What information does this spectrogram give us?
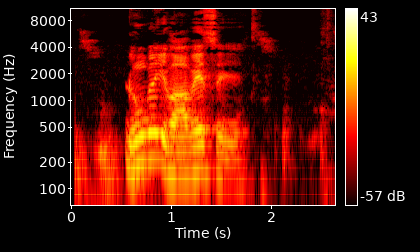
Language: Wadiyara Koli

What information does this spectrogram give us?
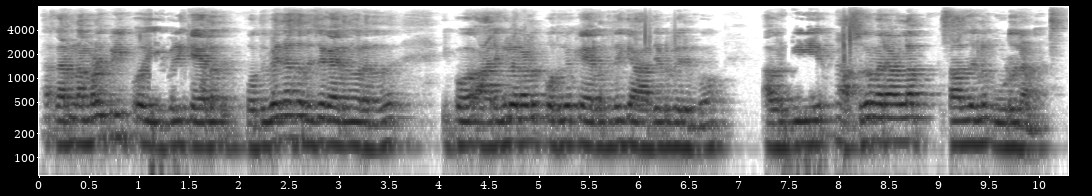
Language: Malayalam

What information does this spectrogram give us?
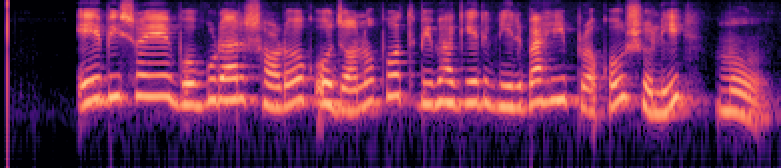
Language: Bangla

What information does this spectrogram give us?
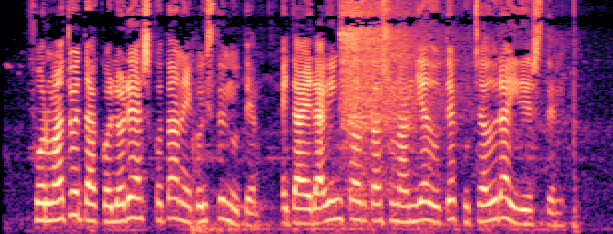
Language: Basque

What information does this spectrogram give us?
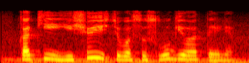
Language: Russian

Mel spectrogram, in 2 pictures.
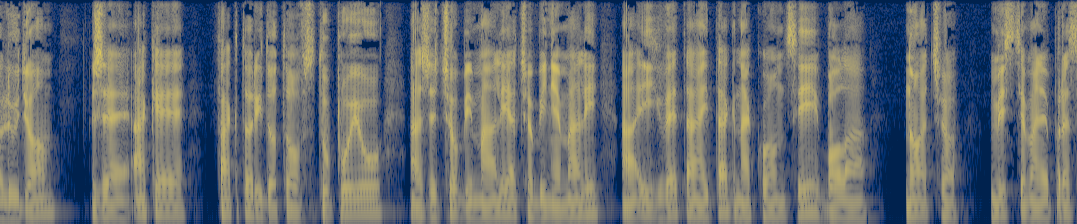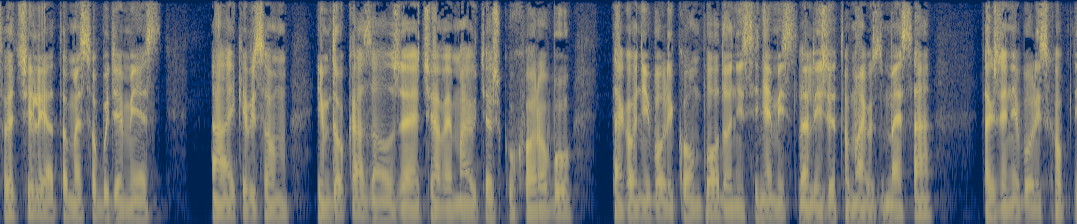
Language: Slovak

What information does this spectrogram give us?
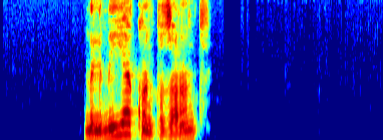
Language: Kabyle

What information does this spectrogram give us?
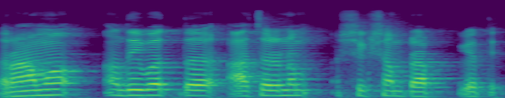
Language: Sanskrit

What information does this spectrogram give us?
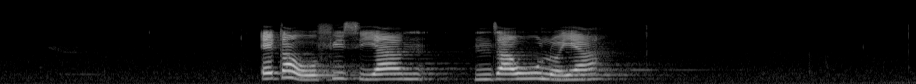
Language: Tsonga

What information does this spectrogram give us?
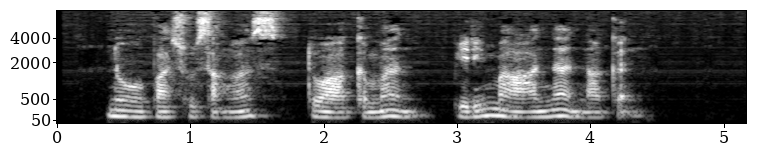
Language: Paiwan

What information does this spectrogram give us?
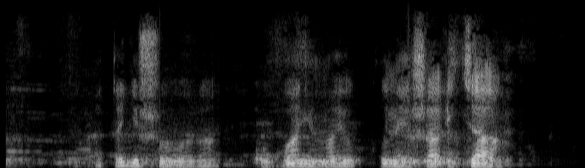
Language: Kinyarwanda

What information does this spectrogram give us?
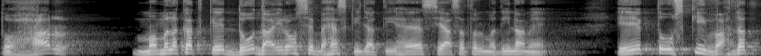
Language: Urdu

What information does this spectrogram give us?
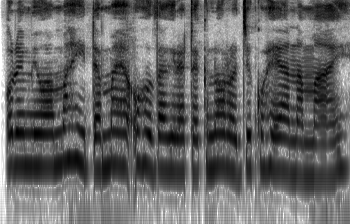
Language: Kikuyu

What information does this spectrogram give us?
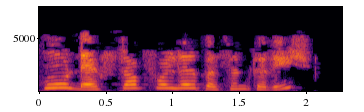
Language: Gujarati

